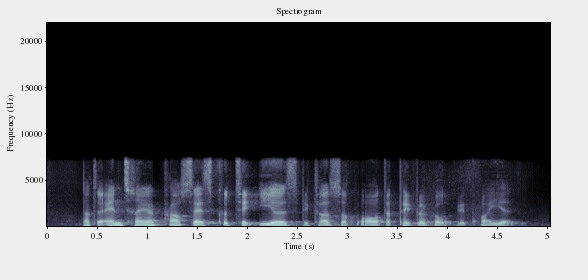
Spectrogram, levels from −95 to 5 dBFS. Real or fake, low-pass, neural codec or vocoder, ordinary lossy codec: fake; 7.2 kHz; codec, 16 kHz, 1 kbps, X-Codec, HuBERT features, trained on general audio; none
